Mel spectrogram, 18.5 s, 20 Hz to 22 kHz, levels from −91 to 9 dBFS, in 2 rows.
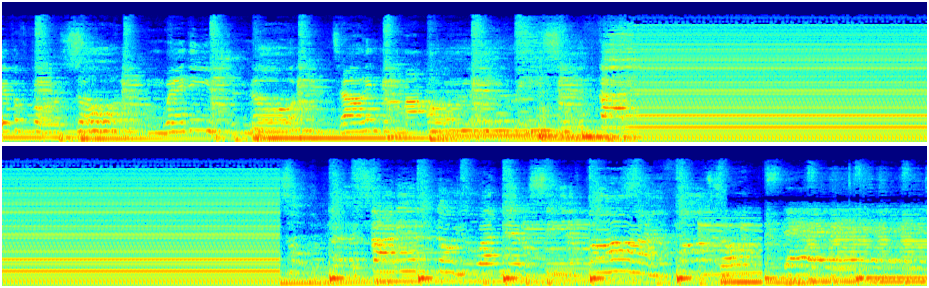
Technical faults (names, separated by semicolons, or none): system hang loop; channel delay (comb filtering)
